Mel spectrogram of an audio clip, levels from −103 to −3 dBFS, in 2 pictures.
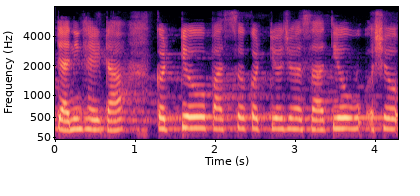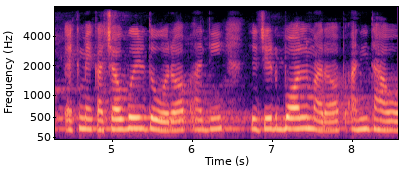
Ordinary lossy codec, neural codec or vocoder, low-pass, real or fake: AAC, 48 kbps; none; 7.2 kHz; real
